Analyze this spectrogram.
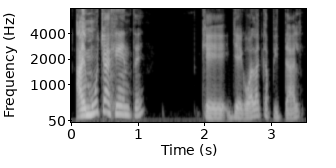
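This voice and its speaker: A man's voice: fairly high pitch, big pitch swings, takes it slowly, fairly bright tone, no room sound. Earnest Sonoran man, dry close sound. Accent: Sonoran Mexican Spanish. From Sonora, Mexico. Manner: earnest, grateful, explains at length. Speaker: voice actor and production manager, guest. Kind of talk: casual podcast interview.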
